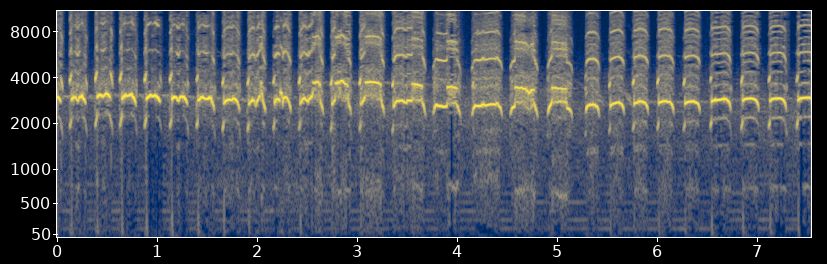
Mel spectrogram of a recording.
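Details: Osprey on its ranch nest with a live fish, afternoon of 26 May 2020: quick repeated high whistles, some notes drawn out and slightly longer, in a continuous excited series.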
